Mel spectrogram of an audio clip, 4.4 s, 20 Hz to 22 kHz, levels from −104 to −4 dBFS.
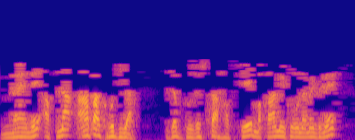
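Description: Speech with a dull, watery, swirling quality throughout and nothing above 3.8 kHz, likely heavy MP3 compression at a very low bitrate, consistent with about 8 kbps.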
